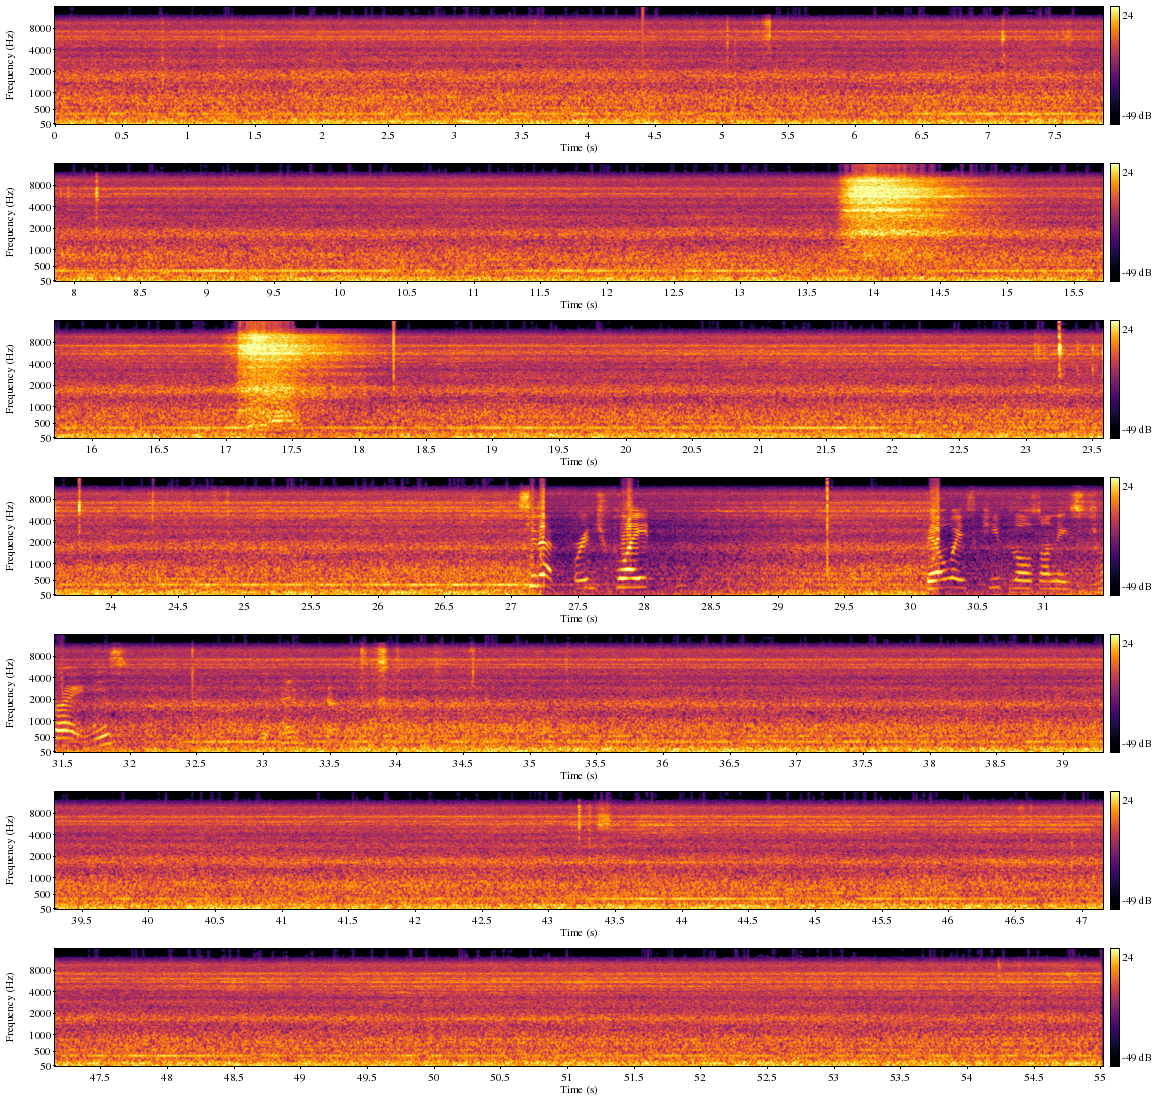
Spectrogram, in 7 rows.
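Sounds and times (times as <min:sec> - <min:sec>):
electric train humming: 0:00.0 - 0:55.0
constant tone: 0:03.6 - 0:36.4
short air hisses: 0:13.8 - 0:15.4, 0:17.0 - 0:18.2.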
